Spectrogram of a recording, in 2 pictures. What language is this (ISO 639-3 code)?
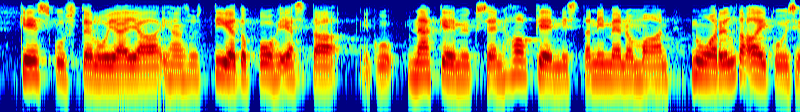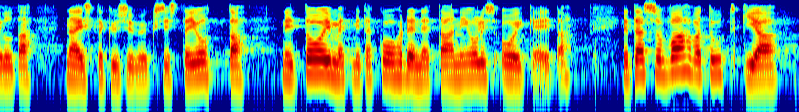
fin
